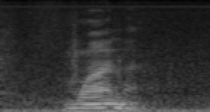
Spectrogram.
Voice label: "child", Kibembe

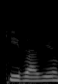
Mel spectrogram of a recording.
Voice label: "kivavio", speech, Wamesa

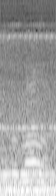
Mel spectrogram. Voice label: "romawa", child, Serewen

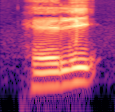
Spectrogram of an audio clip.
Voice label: "heefi", apatani

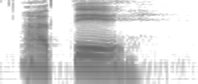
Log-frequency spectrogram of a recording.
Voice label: "ate", Wamesa; ladder

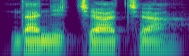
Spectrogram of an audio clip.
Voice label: "dazi caca", Apatani

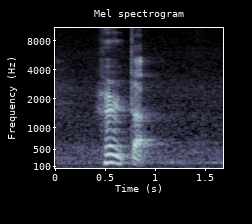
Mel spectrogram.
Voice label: "Hɨrta" palma, Ishir Chamacoco

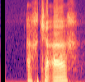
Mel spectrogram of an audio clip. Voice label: poqomchi; pelotero

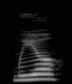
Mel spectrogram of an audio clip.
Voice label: "mwyo", Apatani

